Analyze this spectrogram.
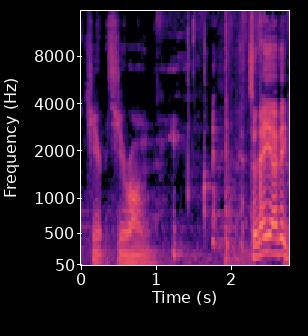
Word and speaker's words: Chiron: It's called the Chiron. Chiron.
